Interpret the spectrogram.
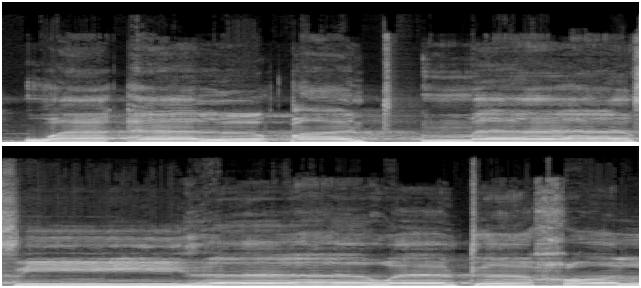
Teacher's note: Huruf lam kita tekan dan kita tahan saja dengan 2 harokat. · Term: tasydid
